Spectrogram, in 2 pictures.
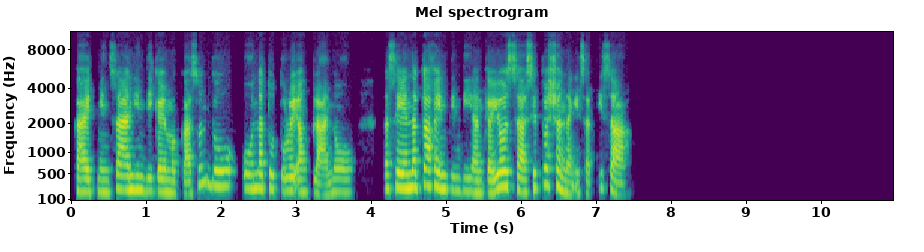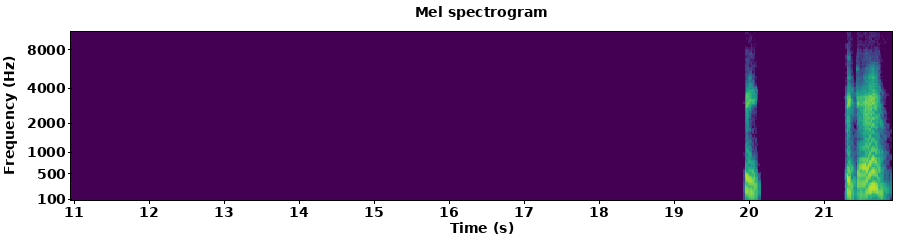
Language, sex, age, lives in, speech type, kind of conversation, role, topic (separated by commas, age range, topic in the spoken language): Filipino, female, 25-29, Philippines, read, expert-assistant, expert, Ano ang mga paraan upang mapanatili ang malusog na relasyon sa pagitan ng magkakaibigan?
